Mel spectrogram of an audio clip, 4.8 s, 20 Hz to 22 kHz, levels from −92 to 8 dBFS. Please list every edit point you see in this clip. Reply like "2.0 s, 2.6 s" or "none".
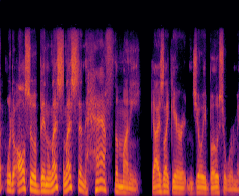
1.3 s, 2.9 s, 3.4 s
